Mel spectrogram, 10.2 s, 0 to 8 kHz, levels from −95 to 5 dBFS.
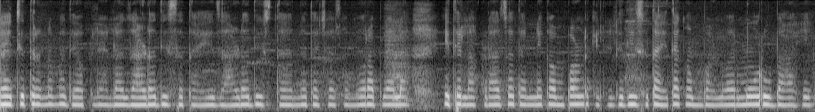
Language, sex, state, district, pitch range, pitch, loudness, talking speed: Marathi, female, Maharashtra, Chandrapur, 200-210 Hz, 205 Hz, -20 LUFS, 145 wpm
